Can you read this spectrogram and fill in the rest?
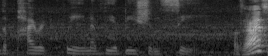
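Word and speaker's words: Abecean: connections to become the pirate queen of the Abetian Sea. Oh, that's how you say it, Abetian.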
